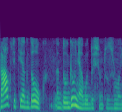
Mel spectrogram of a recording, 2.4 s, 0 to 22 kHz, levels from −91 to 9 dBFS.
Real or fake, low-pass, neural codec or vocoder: real; 5.4 kHz; none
